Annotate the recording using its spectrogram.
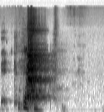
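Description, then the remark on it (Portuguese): A female dog lets out one loud, drawn-out bark, with brief bits of human voice just before it and a faint sound at the end. “Tem que pegar é. a cachorra.”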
